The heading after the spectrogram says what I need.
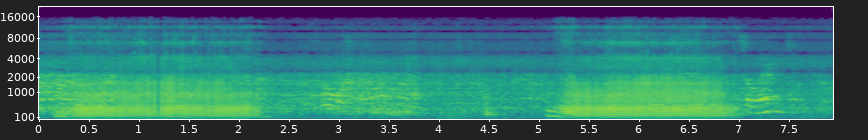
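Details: Snoring: loud, rough, rattling snores on each breath, with quieter pauses between them, about eight breaths a minute.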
